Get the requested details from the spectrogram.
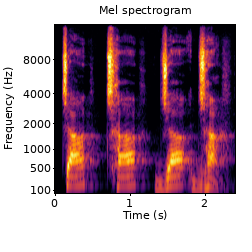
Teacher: च छ ज झ ये तालव्य होता है ये स्पर्श संघर्षी व्यंजन भी कहलाते हैं तालू से बोले जाते हैं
